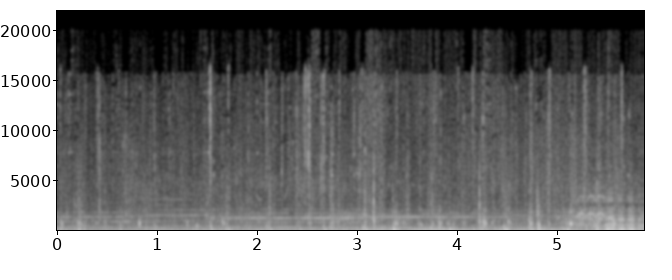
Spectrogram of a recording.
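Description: Hooves clip-clop steadily while a horse neighs, with rustling and clatter throughout and a whinny rising near the end.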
